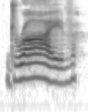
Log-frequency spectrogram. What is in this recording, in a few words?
"drive", English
